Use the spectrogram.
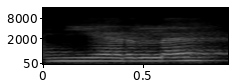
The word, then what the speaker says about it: Merle: So when I pronounce, it's like Aqua Merle.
